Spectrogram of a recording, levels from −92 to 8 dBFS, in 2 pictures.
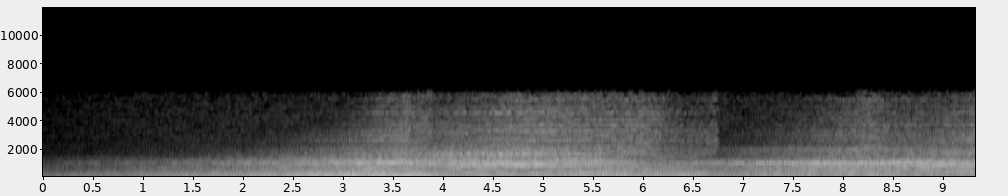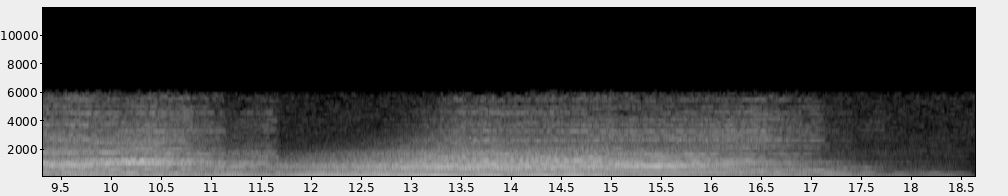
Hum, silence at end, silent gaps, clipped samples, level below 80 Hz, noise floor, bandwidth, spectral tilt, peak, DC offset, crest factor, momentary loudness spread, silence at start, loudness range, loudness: none; 0.3 s; none; under 0.1%; -42 dBFS; -53 dBFS; 6.2 kHz; -7.5 dB/octave; -12 dBFS; under 0.1%; 18 dB; 14 LU; 0 s; 4 LU; -29 LUFS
